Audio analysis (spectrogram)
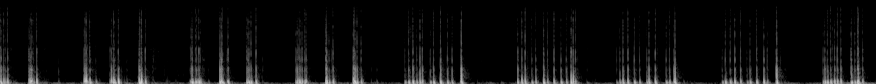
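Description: Fingertips and short nails tap and scratch the back cover of a large, solid, closed hardcover book with a parchment-style printed cover, held upright in front of the mic. Irregular clusters of quick, muffled, bass-heavy taps and scratches come in bursts separated by short silences. Each hit is dry and stops almost instantly.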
